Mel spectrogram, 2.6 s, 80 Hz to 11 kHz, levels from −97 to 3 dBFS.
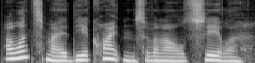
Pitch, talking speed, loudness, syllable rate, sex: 195 Hz, 210 wpm, -16 LUFS, 5.5 syllables/s, female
